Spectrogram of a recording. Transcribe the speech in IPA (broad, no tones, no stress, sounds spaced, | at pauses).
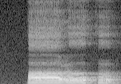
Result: aː ɭ əː k ə̃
